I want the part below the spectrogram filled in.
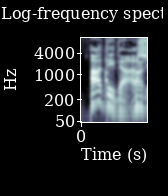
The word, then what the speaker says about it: Adidas: Yes, but the correct pronunciation, as we've learned every year when we're in Germany for IFA, is Adidas. – Adidas. – Because it's Adi and DOS, two brothers.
